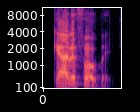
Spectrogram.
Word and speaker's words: gynophobia: No, gynophobia. There's like three different pronunciations for it.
